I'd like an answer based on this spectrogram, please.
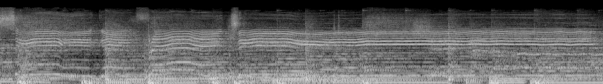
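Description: A gospel song: a woman's voice singing long, gliding held notes over a band accompaniment with a steady bass.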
